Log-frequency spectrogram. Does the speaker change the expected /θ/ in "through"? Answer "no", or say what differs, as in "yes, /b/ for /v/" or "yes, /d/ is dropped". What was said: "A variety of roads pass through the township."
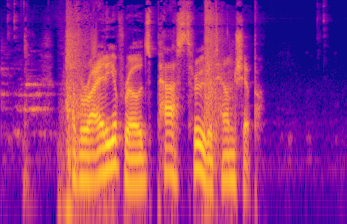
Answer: no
